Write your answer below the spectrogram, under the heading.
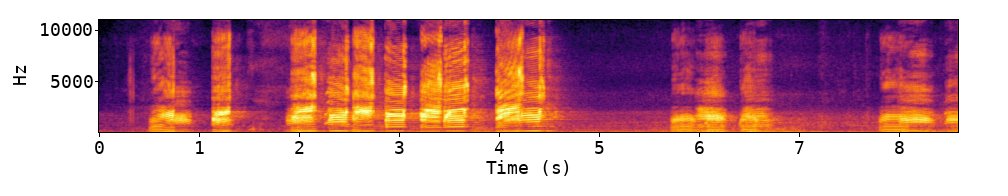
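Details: Swans calling in nature, described as lovebird swans: a series of nasal, harmonic honks in bursts, several close together, then pauses and further paired honks.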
